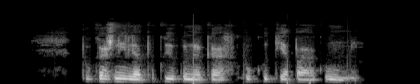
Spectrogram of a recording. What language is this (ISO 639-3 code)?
qxw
